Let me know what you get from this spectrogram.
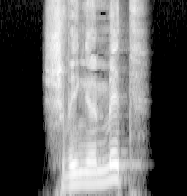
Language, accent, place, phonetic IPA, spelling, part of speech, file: German, Germany, Berlin, [ˌʃvɪŋə ˈmɪt], schwinge mit, verb, De-schwinge mit.ogg
- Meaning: inflection of mitschwingen: 1. first-person singular present 2. first/third-person singular subjunctive I 3. singular imperative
